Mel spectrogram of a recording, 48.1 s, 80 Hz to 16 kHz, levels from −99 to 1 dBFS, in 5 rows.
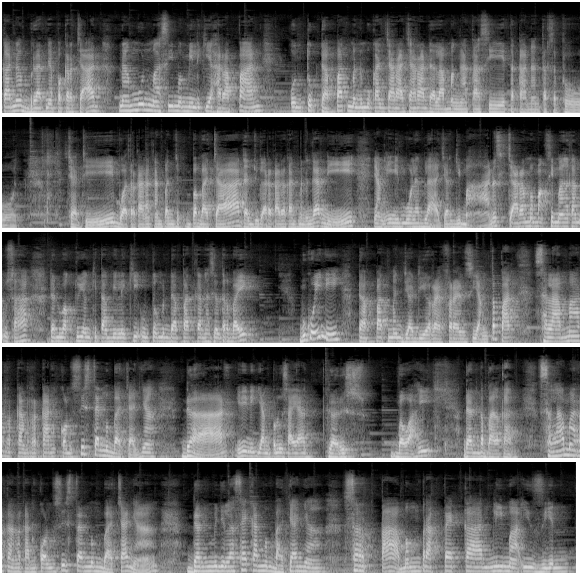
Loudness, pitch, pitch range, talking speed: -21 LUFS, 130 Hz, 110-140 Hz, 90 wpm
